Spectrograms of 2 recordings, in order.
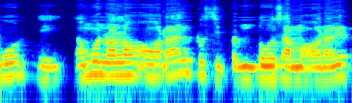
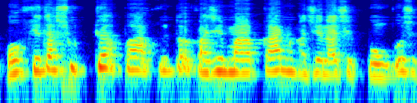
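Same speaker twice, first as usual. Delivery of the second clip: eager church officer; 7 semitones higher than usual. Retold or imitated. Church officer voiced, higher.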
